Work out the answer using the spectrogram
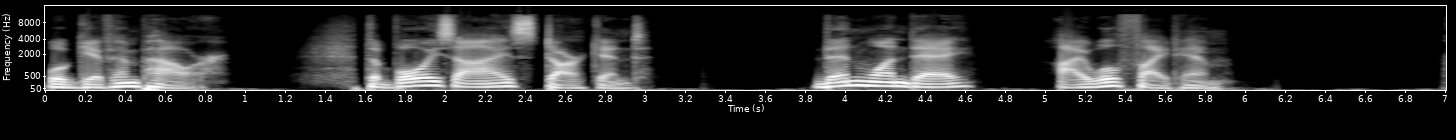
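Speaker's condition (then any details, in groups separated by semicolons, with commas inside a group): No condition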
